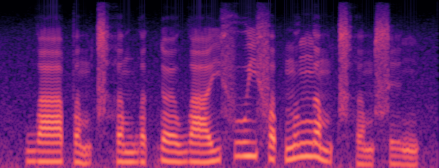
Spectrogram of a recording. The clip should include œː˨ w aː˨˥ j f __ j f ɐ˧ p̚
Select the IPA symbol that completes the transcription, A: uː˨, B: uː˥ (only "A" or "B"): B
